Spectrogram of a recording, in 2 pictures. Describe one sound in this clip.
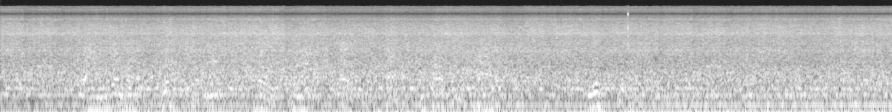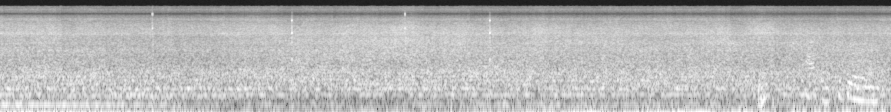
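A propeller plane's engine hums steadily.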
